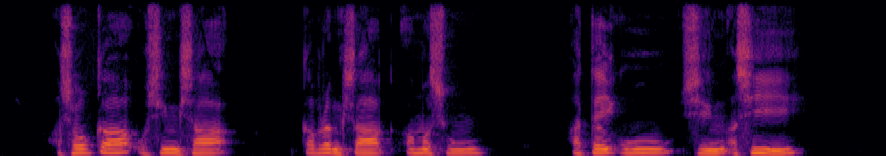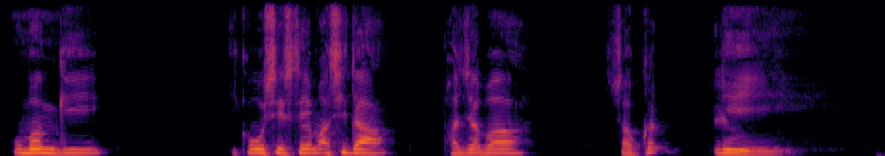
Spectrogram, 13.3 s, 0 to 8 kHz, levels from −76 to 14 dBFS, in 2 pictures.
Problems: none marked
